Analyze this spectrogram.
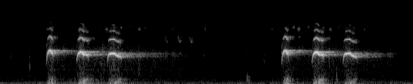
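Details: A Red-capped Robin-Chat (Natal robin), a fine songster and mimic that lives in thick bush and forest in the African bushveld, gives two bursts of three clear, slurred whistles, each note sliding slightly downward, in a quiet setting.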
